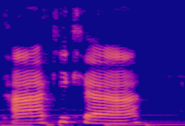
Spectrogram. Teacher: I've never been a rhotic speaker. Like, we don't pronounce R's. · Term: non-rhotic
